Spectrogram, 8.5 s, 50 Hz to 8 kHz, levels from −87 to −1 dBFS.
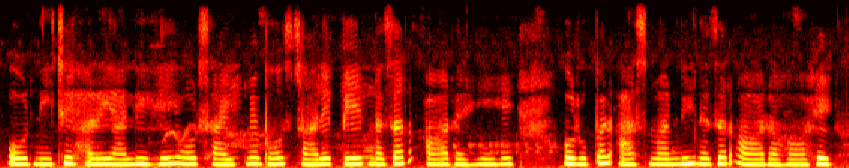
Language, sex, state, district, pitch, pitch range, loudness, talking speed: Hindi, female, Madhya Pradesh, Bhopal, 265 Hz, 255-275 Hz, -16 LUFS, 150 wpm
